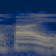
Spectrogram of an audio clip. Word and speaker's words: high: The birds are flying हाई इन द स्काई। चौथे जुमले में हाई में HIGH जो इसके लेटर्स हैं में जी साइलेंट लेटर है।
